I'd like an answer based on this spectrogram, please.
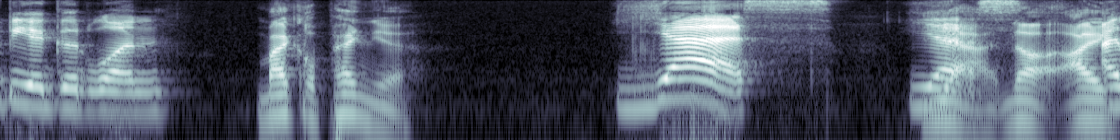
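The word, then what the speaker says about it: Peña: do you say it pena pena okay it's the end with the sound thing over the top you know yes there's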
